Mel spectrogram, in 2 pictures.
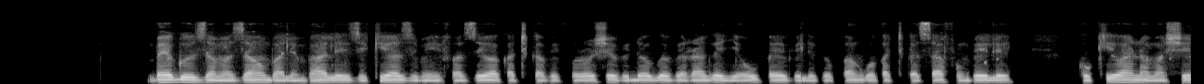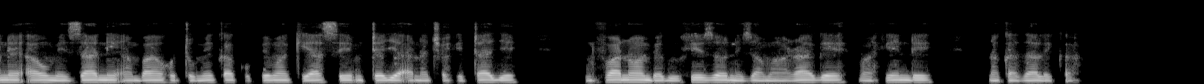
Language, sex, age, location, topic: Swahili, male, 25-35, Dar es Salaam, agriculture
